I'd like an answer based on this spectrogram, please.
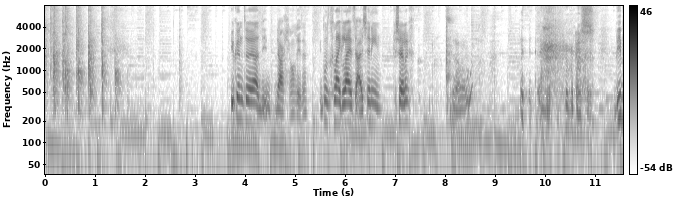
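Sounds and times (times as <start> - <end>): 
crisp hand claps: 0.0 - 2.9
speech: 3.7 - 7.4, 8.1 - 8.7, 9.5 - 11.5
laughter: 9.5 - 11.1.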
